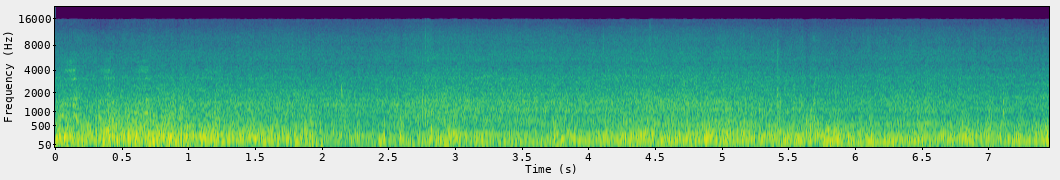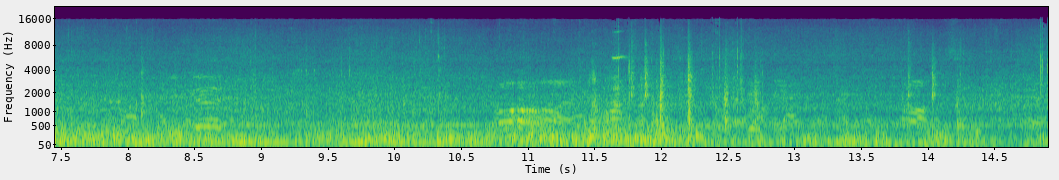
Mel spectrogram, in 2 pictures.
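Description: Lifted Jeep Wrangler TJ's engine running at low revs as it crawls up a steep rock slab, under heavy wind noise on the microphone. A laugh at the start and brief voices near the end.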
